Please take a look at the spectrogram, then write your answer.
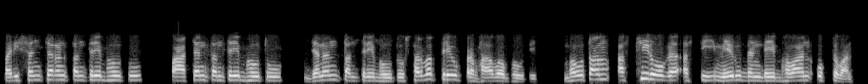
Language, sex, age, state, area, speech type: Sanskrit, male, 30-45, Rajasthan, urban, conversation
